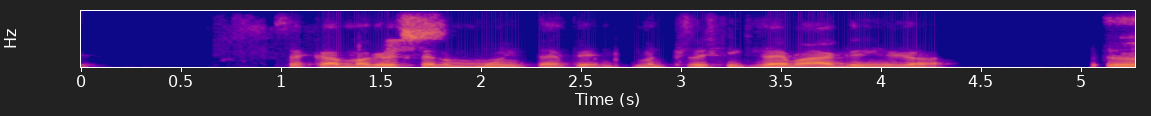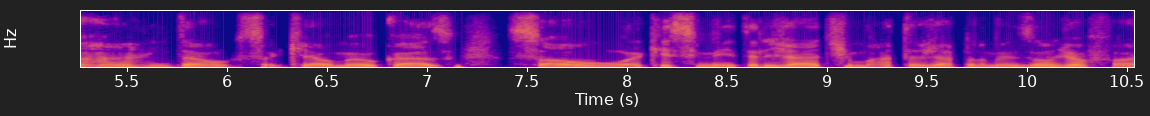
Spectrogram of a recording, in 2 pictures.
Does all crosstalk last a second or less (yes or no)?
yes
